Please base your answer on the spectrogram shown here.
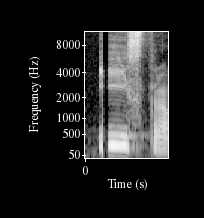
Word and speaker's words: Истра: Истра ударение. А, ну простите, Истра, видите, не так, немножко.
